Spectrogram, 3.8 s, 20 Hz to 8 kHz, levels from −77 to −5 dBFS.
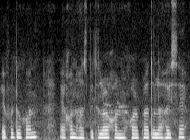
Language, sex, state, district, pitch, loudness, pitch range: Assamese, female, Assam, Sonitpur, 195 Hz, -15 LUFS, 195-210 Hz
